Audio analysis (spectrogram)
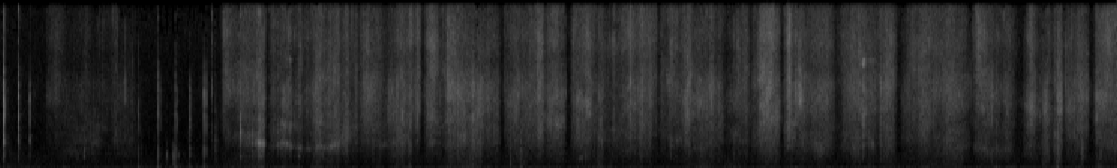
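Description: Long painted nails slowly scratch the surface of a palm-sized, solid orange Himalayan rock-salt block. The result is a continuous, dry, bright scratching texture with occasional sharper ticks, sitting over a steady low hum.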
